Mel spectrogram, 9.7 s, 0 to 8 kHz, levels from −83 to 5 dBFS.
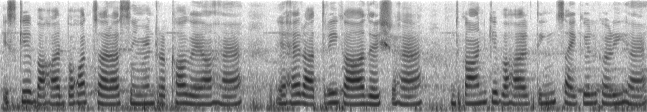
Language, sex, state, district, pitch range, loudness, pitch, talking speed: Hindi, female, Punjab, Fazilka, 210-235 Hz, -14 LUFS, 220 Hz, 125 wpm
